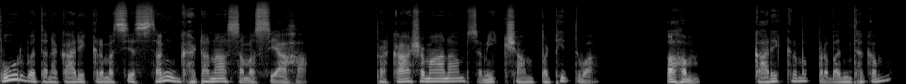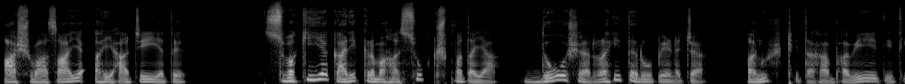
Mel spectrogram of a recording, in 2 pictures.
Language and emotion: Sanskrit, fearful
